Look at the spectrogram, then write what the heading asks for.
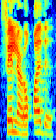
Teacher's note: فی العقد میں دیکھیے گا کہ قوف حرف مستعلیہ کا ہے تو یہاں پر آپ نے اس کو پر پڑھنا ہے، دال بھی حرف قلقلہ کا ہے اور اس کو ساکن کرنے کی صورت میں آپ یہاں پر دال کو خوب ظاہر کرو گے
